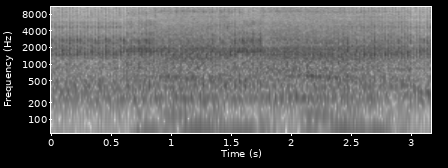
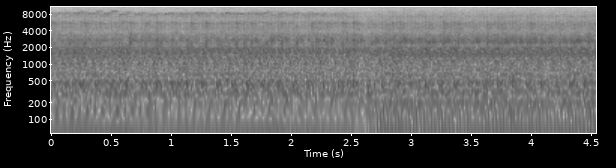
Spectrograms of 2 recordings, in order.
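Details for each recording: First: Diesel with Lucas DPC injection pump after injection timing adjustment, warmed up: steady, even idle clatter without harsh knock, running softer, little smoke on throttle; normal idle with timing set to the optimal point. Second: Diesel with a Lucas DPC injection pump, timing set about 1.5 mm advanced past TDC: harsh, hard-hitting clatter with heavy shaking at idle, no response to throttle; injection timing is too far advanced.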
